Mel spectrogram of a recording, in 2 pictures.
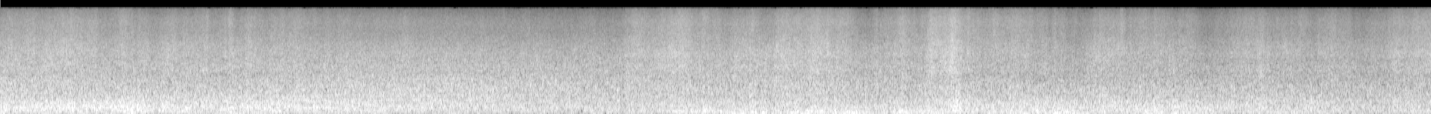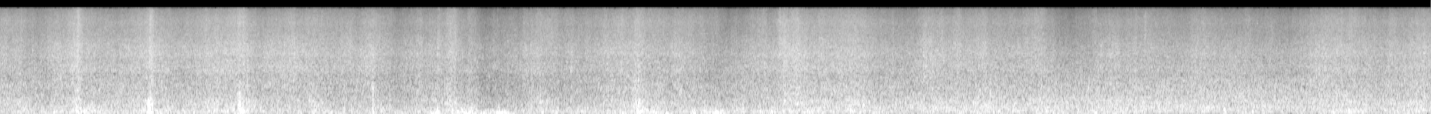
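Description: Recorded ocean surf mixed with wind, the installation's ocean and wind audio tracks: a steady wash of noise with waves surging in every few seconds.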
